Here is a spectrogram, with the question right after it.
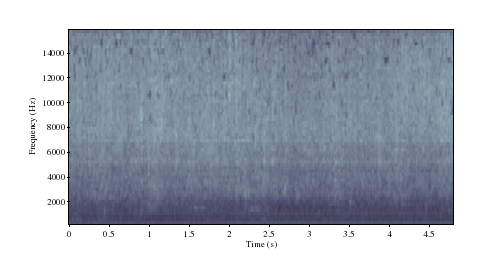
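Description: Potatoes frying in a pan for breakfast, a steady broadband sizzle that holds at an even level throughout, close and continuous, with a faint constant hum underneath and no talking.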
